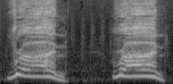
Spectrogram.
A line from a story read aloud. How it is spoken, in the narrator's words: Roman yelled at Candy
